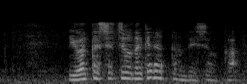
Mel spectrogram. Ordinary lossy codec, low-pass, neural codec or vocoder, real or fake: Opus, 32 kbps; 7.2 kHz; none; real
